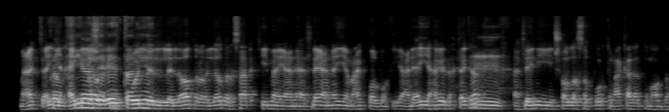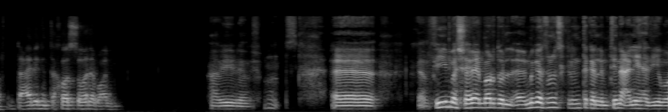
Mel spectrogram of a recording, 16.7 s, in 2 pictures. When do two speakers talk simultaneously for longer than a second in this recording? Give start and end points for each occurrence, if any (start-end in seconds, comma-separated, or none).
0.6-2.0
